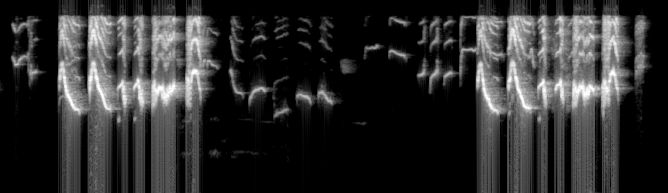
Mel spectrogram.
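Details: Indonesian orange-headed thrush singing a loud, tight training song: a dense burst of falling whistles, then soft scattered chirps, then another rapid burst of bright descending notes.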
